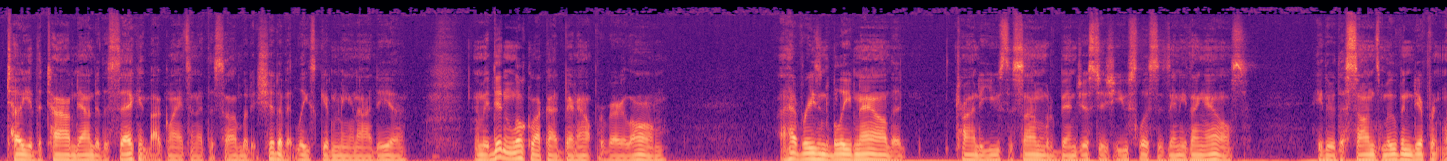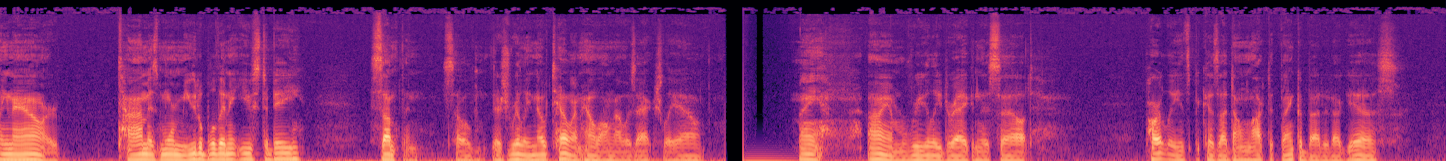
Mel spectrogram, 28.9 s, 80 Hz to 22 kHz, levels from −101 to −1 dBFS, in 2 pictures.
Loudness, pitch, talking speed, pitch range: -19 LUFS, 90 Hz, 215 wpm, 85-100 Hz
